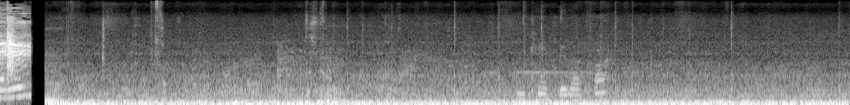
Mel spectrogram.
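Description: Steady low rumble of a moving car heard from inside the cabin, starting just after music cuts off at the very start. Faint voices come through briefly about five seconds in.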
